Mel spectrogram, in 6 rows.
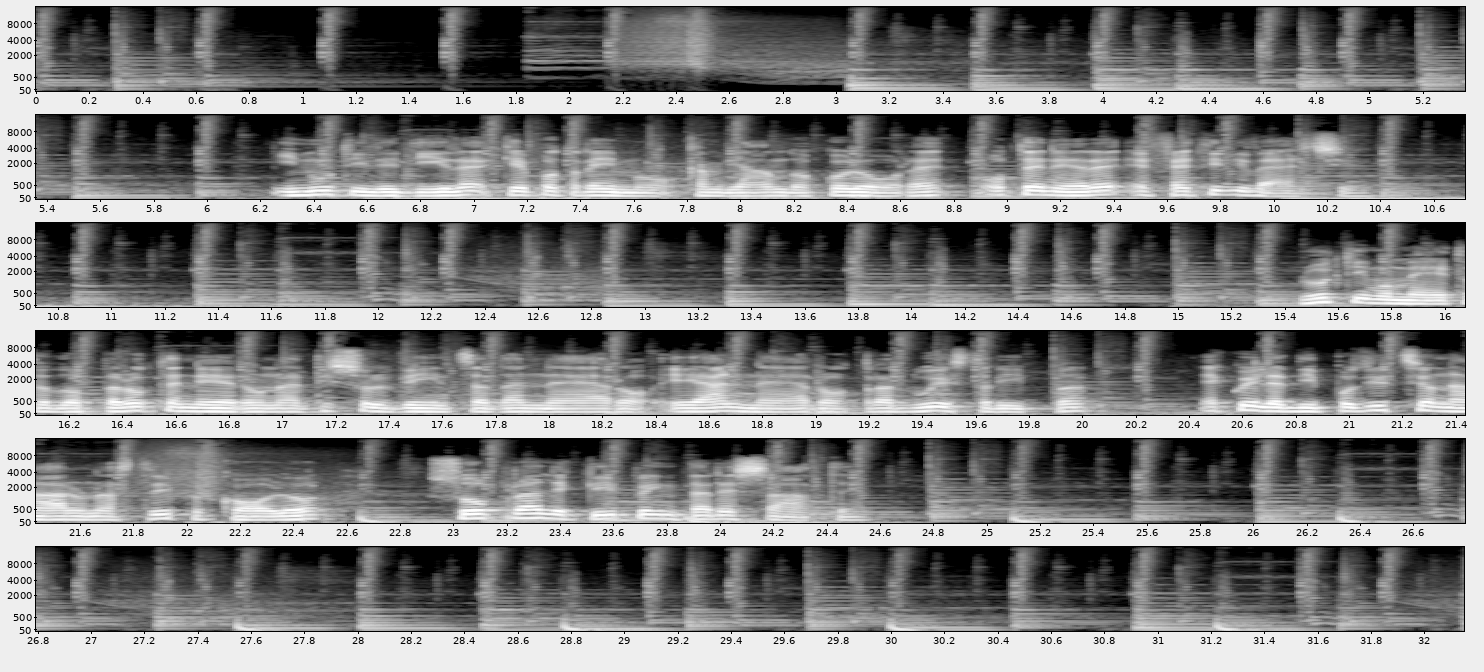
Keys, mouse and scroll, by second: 0.0 shift+a, 1.0 space, 2.5 space, 3.2 click, 3.8 space, 4.9 space, 5.8 click, 7.4 click, 11.5-12.0 drag, 12.0 space, 13.8 space, 17.1-18.6 drag, 20.2 Page_Up, 21.6-22.7 drag, 24.4 shift+a, 28.1 click, 29.0-32.0 drag.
